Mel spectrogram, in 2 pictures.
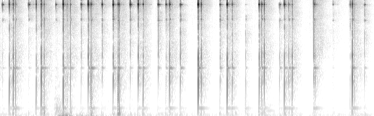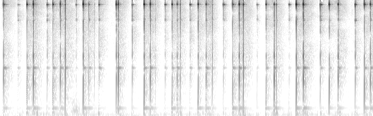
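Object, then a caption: Glass bottle. Fingernails tap and scratch across the surface of an apparently empty brown glass bottle held sideways. Dense, irregular clicks follow one another rapidly, each very short and dry with a bright, glassy high tick. Faint scraping is heard between the taps.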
